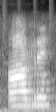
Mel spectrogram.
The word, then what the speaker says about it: Ore: Please, the ROH digraph, when you want to pronounce it in the Urhobo language, you stress it, you roll your tongue. The other example we're having there is Ore.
